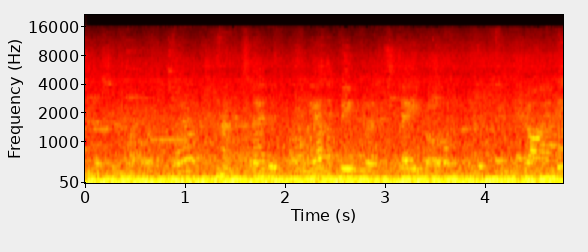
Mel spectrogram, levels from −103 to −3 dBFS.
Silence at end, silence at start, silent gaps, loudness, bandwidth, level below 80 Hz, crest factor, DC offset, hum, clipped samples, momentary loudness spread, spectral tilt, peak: 0 s; 0 s; none; -29 LUFS; 12 kHz; -28 dBFS; 12 dB; under 0.1%; none; under 0.1%; 1 LU; -7 dB/octave; -14 dBFS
